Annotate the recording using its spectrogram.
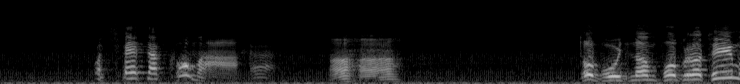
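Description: A man speaks in a deep cartoon voice.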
